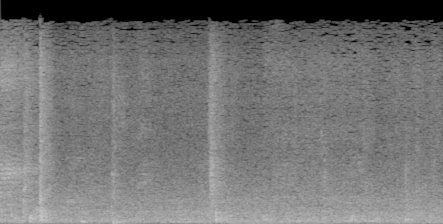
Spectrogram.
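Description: Quiet room tone: a steady hiss and faint low hum, with a few faint clicks or taps.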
